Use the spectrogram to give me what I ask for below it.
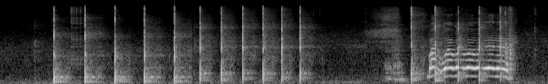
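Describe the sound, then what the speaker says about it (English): Hammer blows strike nails into a wooden birdhouse during a kids' build, about a dozen sharp, evenly spaced knocks close up, followed by a voice. "Cammy Cam, can you hammer that down please, sir?"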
